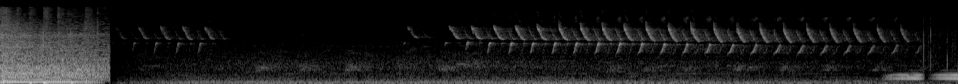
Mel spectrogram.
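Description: Loud music cuts off abruptly about a second in, giving way to a bird calling in a fast run of short, high chirps, about seven a second, in two bouts, the second and longer starting about four seconds in. A new piece of music begins near the end.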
